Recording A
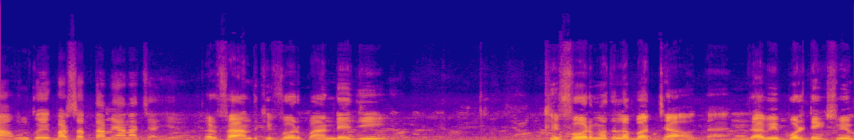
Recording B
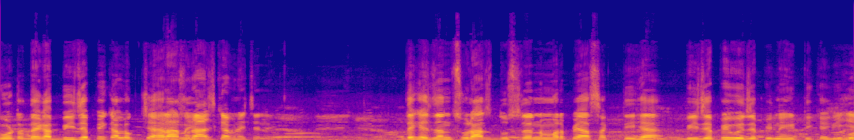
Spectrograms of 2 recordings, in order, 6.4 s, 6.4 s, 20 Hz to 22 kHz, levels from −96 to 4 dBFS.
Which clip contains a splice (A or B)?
A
